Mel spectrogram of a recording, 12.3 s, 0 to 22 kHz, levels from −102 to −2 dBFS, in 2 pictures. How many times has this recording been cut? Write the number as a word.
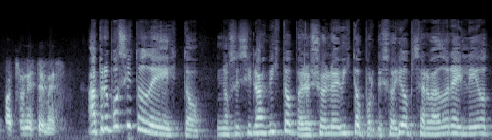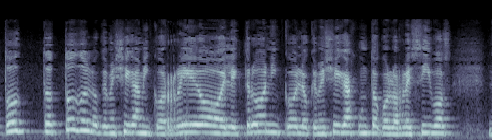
two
